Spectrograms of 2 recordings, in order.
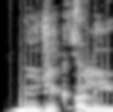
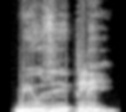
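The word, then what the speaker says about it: musically: तो यहां पर देखिए ए साइलेंट है। जैसे शब्द है एम यू एस आई सी A double L वाई। इसको यदि आप पढ़ते हैं म्यूजिक अली तो गलत पढ़ रहे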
